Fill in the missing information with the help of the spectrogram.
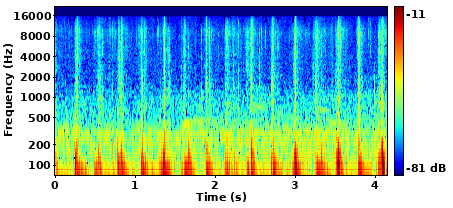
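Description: Hands wrapped in clear plastic bubble wrap are held near the mic, and the fingers squeeze and pop the bubbles. Thirteen short, burst-like pops with a deep thump and a bright crack come at an uneven pace of roughly two per second. Each one dies away almost at once over a faint crinkling.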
